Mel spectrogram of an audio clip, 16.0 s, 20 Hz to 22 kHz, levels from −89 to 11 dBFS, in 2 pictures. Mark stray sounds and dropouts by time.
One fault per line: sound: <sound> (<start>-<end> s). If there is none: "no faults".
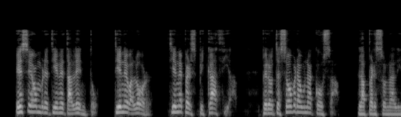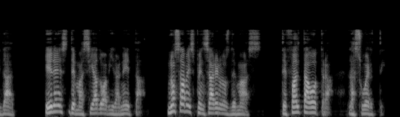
no faults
